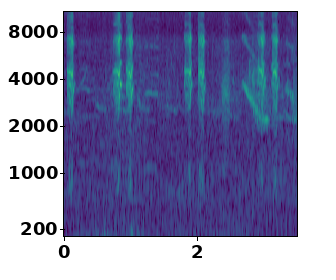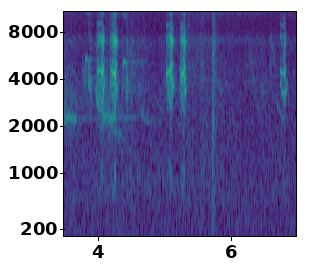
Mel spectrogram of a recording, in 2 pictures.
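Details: Chestnut-tailed starling babies being fed worms at the nest: pairs of short scratchy chirps every second or so, with thin looping whistles woven through the middle, fading toward the end.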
